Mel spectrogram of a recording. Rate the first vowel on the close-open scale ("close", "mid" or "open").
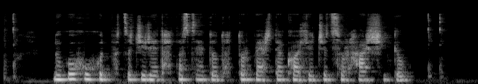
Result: mid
